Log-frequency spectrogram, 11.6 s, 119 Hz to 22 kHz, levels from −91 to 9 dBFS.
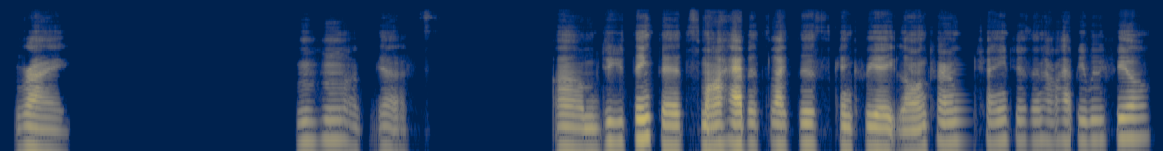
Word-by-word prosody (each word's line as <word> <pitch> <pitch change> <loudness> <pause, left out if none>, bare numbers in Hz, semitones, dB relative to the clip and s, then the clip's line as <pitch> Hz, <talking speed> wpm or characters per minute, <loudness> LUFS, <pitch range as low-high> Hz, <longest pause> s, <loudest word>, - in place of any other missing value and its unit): Right. 130 -3 0 2.3
Mhm. 175 +2 -7
Uh, - - -17 0.2
yes. 140 -3 -9 1.4
Um, 135 -2 -1
do 165 +4 -3
you 165 0 -3
think 185 +3 +5
that 150 -2 +2
small 150 0 +3
habits 155 0 +5
like 155 -1 +2
this 160 -1 0 0.2
can 140 -2 -2
create 135 -3 +1
long-term 155 +7 -1 0.2
changes 170 +1 -6
in 170 +1 -7
how 170 0 -10
happy 175 0 -5
we 175 +1 -6
feel? 190 +1 0
160 Hz, 115 wpm, -27 LUFS, 140-170 Hz, 2.3 s, think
